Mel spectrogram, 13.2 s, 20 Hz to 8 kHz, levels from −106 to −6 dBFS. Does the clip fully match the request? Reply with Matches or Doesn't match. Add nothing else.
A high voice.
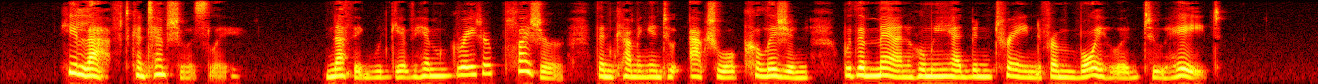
Matches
